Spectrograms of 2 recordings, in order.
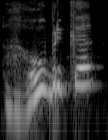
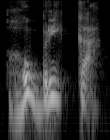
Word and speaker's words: rubrica: E, por incrível que pareça, rúbrica não existe. O certo é rubrica, tá certo?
